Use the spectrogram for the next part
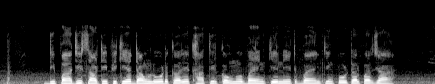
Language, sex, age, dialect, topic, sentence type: Bhojpuri, male, 18-24, Western, banking, statement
